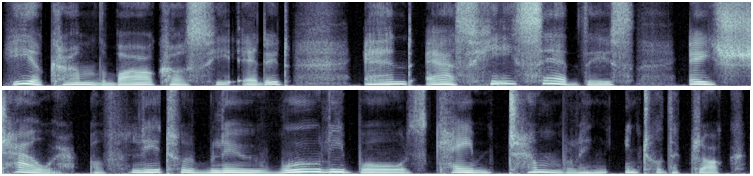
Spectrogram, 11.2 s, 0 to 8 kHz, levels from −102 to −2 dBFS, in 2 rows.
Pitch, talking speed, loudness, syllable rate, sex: 170 Hz, 125 wpm, -19 LUFS, 3.2 syllables/s, female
